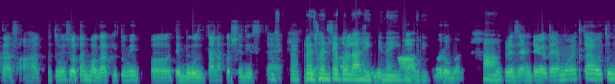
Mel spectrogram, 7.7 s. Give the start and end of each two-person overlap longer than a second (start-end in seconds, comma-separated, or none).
3.4-5.4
